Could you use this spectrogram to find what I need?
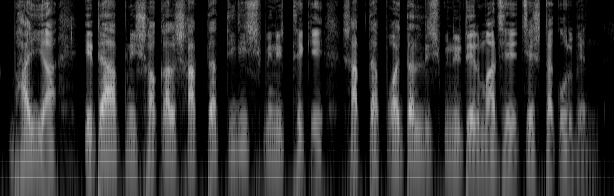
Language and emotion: Bengali, neutral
